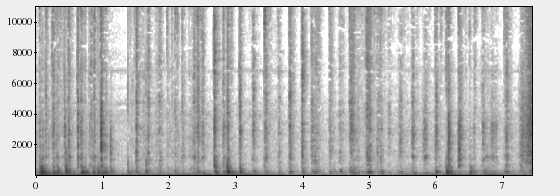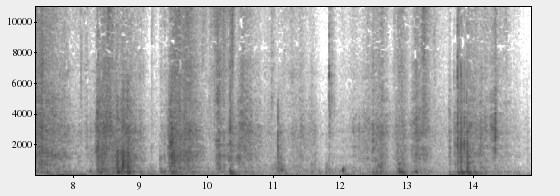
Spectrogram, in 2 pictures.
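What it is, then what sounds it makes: Beach gravel with pebbles, scratched. Fingertips scratch and rake through coarse beach gravel with shell bits and larger pebbles, producing a dense, crackly patter of quick, sharp clicks and grainy ticks. Louder, broader rustling bursts swell in the middle as the gravel is raked more heavily, and a faint low hum sits underneath through the first half.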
